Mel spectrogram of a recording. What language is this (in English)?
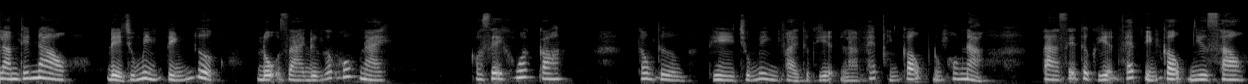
Vietnamese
